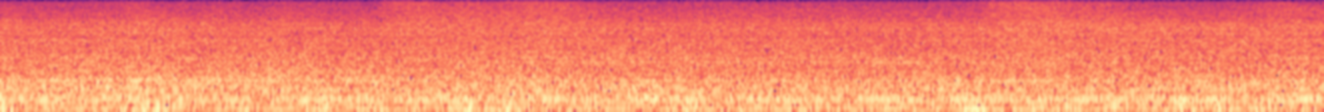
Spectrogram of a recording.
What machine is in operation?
fan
